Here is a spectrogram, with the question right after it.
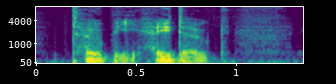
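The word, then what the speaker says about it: Toby Hadoke: my name is often pronounced incorrectly, so that this, Toby Haydoke, is how it is done, and please could you make sure it's like that on the credits.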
